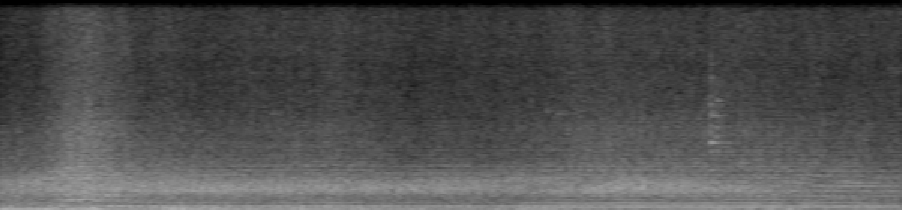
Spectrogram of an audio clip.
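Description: A small aircraft flying overhead makes a steady droning hum whose pitch wavers slightly. The hum slowly fades.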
